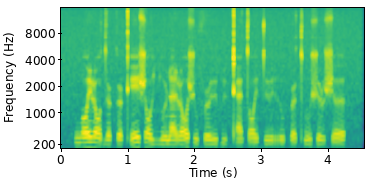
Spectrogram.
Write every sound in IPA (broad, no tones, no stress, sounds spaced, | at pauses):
w ɔ ɪ̯ ɭ ɔ d ə˞ k ə˞ kʼ e ʃ ɔ ʊ̯ ʎ u ɳ æ ɭ ɔ ʃ u f ɹ ʉ ɓ ʉ kʼ æ t ɔ ɪ̯ t̪ ʉ r u p ə˞ tʼ u ʃ ʉ ɭ ʃ ə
